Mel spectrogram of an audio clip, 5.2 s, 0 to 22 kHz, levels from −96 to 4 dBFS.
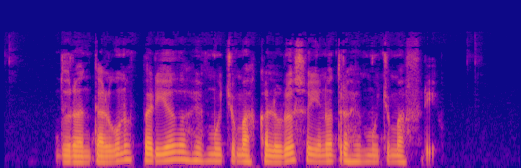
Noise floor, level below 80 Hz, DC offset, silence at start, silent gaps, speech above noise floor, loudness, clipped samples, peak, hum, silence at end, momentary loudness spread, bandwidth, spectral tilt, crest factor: -69 dBFS; -56 dBFS; under 0.1%; 0.55 s; none; 44 dB; -25 LUFS; under 0.1%; -4 dBFS; none; 0.9 s; 8 LU; 10.5 kHz; -6 dB/octave; 22 dB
